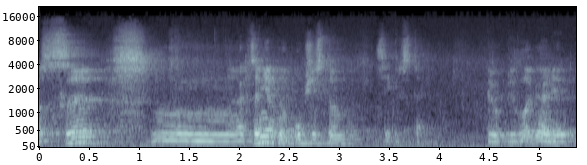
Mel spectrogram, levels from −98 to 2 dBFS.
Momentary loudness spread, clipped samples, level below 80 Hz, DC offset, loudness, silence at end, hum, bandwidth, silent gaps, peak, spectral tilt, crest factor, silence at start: 14 LU; under 0.1%; -50 dBFS; under 0.1%; -25 LUFS; 0 s; none; 16.5 kHz; none; -8 dBFS; -4 dB/octave; 18 dB; 0 s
